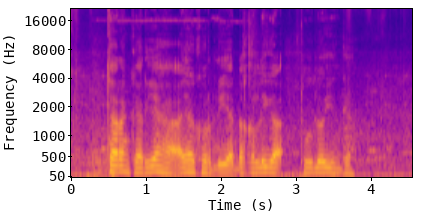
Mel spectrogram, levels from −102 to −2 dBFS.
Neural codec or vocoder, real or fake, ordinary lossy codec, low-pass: none; real; none; none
